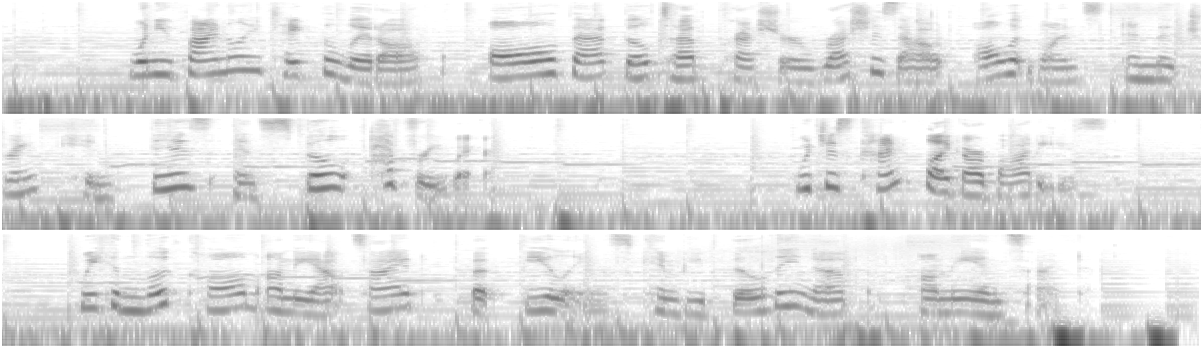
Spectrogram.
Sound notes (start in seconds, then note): none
